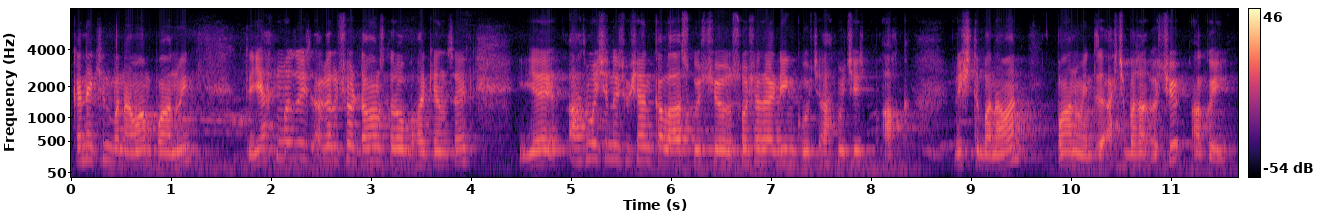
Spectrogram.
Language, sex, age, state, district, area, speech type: Kashmiri, male, 45-60, Jammu and Kashmir, Srinagar, urban, spontaneous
